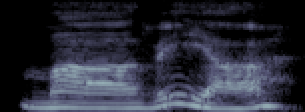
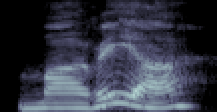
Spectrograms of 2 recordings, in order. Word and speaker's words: Maria: Maria Mater Jesu est. So the important thing is that I is long, and since that is the second syllable, it is stressed.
